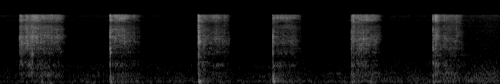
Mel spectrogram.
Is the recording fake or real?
fake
